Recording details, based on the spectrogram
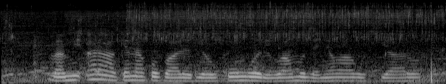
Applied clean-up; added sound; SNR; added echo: none; Sink (filling or washing) / Hands; 15 dB; none.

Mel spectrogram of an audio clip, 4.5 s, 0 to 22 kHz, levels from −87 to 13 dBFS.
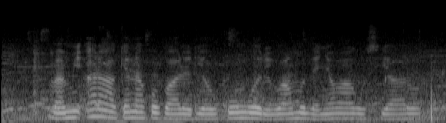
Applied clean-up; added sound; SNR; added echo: none; none; none; none.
